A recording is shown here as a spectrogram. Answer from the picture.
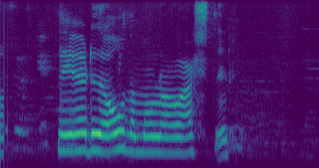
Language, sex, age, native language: Icelandic, male, 9, Icelandic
